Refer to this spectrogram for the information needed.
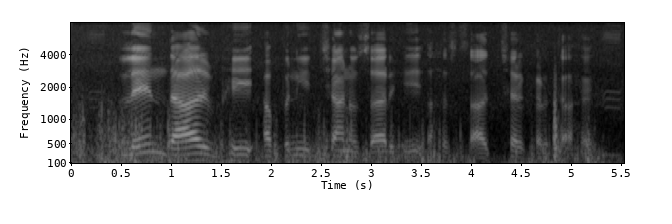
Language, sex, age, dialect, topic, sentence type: Hindi, male, 18-24, Kanauji Braj Bhasha, banking, statement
